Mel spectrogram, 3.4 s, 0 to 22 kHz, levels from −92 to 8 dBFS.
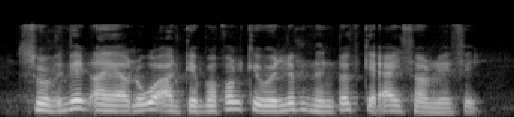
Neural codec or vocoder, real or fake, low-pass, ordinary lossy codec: autoencoder, 22.05 kHz, a latent of 192 numbers a frame, VITS, trained on one speaker; fake; 9.9 kHz; none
